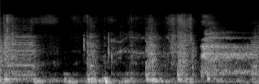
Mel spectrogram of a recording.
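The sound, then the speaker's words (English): A printer runs in uneven mechanical bursts, whirring and clattering as it feeds and prints, receiving more information from the computer, with brief pauses between passes and no voices. “It's receiving more information from the computer.”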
